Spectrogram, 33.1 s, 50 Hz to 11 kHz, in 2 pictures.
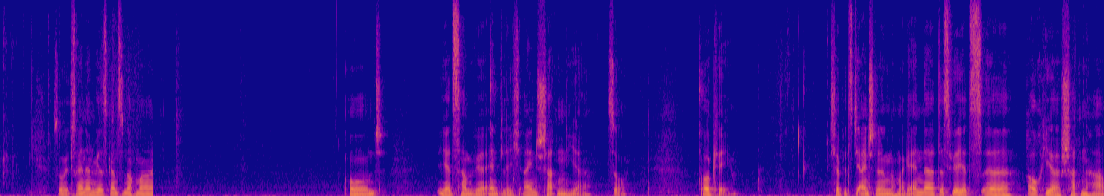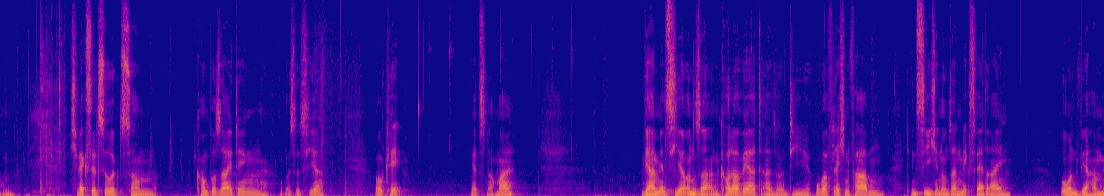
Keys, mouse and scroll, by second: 0.1-1.3 drag, 2.1 F12, 8.3-13.1 middle drag, 16.7 Escape, 18.3 ctrl+Left, 18.4 ctrl+Left, 19.4-20.5 typing, 22.8-23.9 scroll down 1, 23.9-27.1 drag, 27.7-28.8 scroll up 1, 28.8-33.1 drag.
